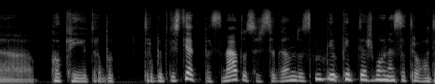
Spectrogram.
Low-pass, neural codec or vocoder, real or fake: 14.4 kHz; codec, 32 kHz, 1.9 kbps, SNAC; fake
